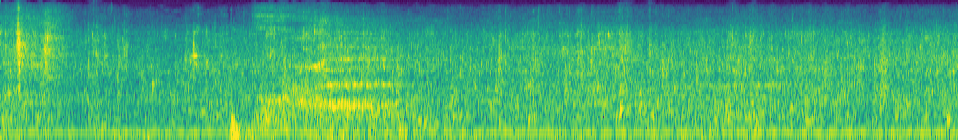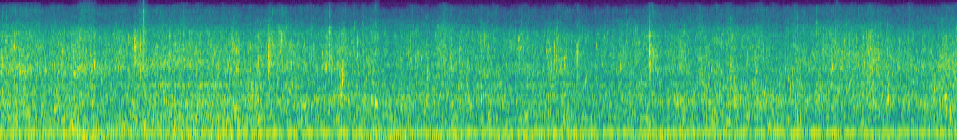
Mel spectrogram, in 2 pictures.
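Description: Steady low hum from a small boat's motor, over water lapping and wind noise; a single sharp knock about a second in.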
